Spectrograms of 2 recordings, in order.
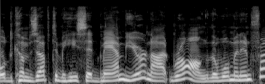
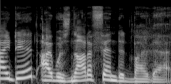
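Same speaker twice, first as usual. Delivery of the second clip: usual speaking voice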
